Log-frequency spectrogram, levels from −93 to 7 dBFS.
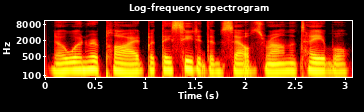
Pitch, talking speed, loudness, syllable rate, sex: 150 Hz, 195 wpm, -17 LUFS, 5.5 syllables/s, female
